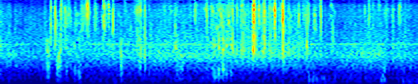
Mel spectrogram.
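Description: Milwaukee tin snips biting and chewing at an Otto hex bike lock's thick outer layer of metal and fiber, a run of sharp clicks and crunches. The clicks come in clusters about half a second in and again about two and a half seconds in.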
